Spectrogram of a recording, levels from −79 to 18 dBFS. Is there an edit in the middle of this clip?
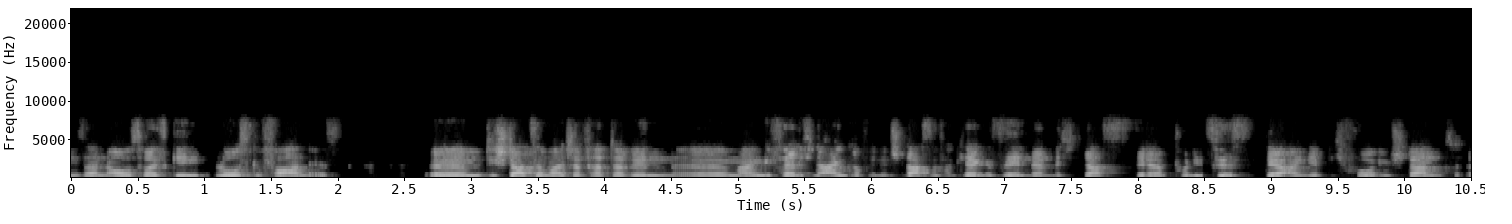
no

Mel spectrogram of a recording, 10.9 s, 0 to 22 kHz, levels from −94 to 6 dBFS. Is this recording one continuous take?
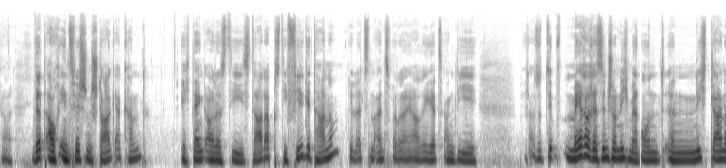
no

